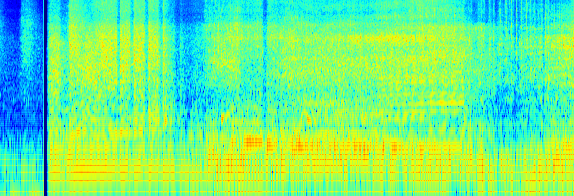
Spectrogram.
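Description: A truck engine roars and revs across open ground.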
